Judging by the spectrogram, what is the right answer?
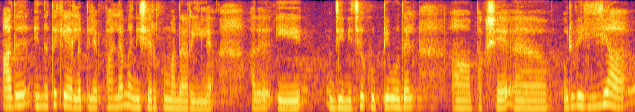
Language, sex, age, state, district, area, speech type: Malayalam, female, 18-30, Kerala, Thrissur, rural, spontaneous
